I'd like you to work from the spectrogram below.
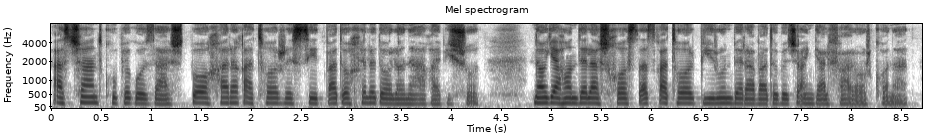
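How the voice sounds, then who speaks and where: A podcast storyteller giving a measured, even reading of a short story. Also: medium pitch, creaky, no room sound. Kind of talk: scripted narration.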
